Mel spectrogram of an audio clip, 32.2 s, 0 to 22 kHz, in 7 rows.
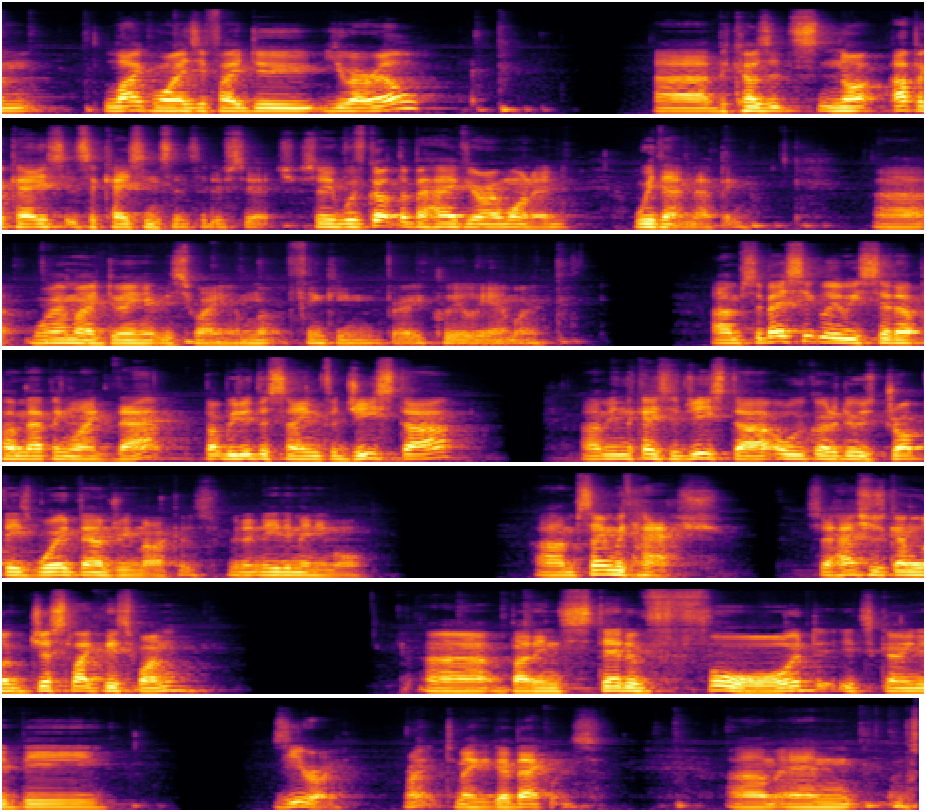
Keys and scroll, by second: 0.0-1.3 typing, 2.4 shift+8, 4.8-6.0 typing, 7.7-10.9 typing, 11.7 ctrl+k, 12.0 Return, 17.6 h, 23.3-27.3 typing, 28.4 ctrl+x, 30.6 Escape, 30.9-32.2 typing.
